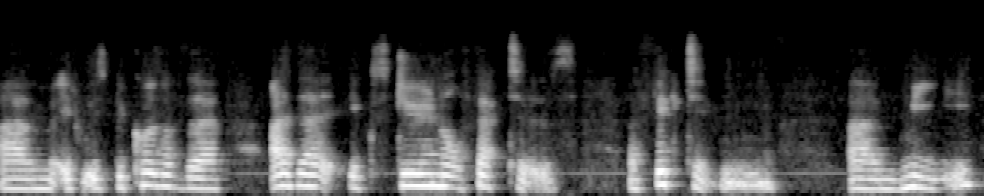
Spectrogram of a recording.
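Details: Real stuttering in an adult female speech and language therapist who is herself a person who stutters, with stuttering running hereditarily on her father's side; finding: stuttering.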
